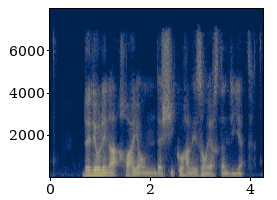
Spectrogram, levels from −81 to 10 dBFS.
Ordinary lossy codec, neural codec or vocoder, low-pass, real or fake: AAC, 32 kbps; codec, 24 kHz, 0.9 kbps, WavTokenizer, large speech release; 7.2 kHz; fake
